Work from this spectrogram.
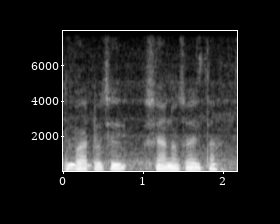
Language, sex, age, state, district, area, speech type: Nepali, male, 45-60, West Bengal, Kalimpong, rural, spontaneous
